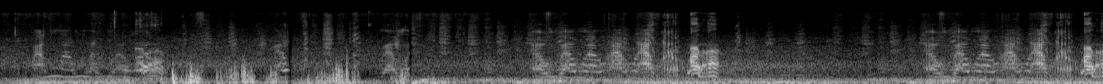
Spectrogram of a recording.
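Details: Black-furred male chihuahua with a grey face barking in a hoarse voice, short rough harmonic barks and yips in irregular bursts over steady low rumbling wind or traffic noise, with speech nearby.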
